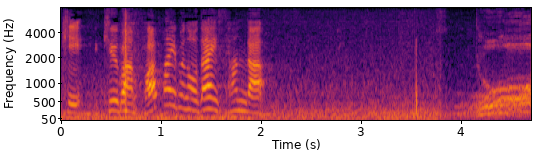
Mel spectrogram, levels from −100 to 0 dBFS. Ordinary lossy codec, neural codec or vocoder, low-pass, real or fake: none; codec, 16 kHz, 16 kbps, FreqCodec, larger model; none; fake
